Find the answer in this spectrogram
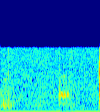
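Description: A pause in speech: near-silent room tone with one brief faint sound a little past a second in.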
